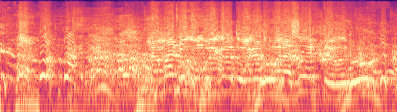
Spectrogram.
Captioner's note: laughs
